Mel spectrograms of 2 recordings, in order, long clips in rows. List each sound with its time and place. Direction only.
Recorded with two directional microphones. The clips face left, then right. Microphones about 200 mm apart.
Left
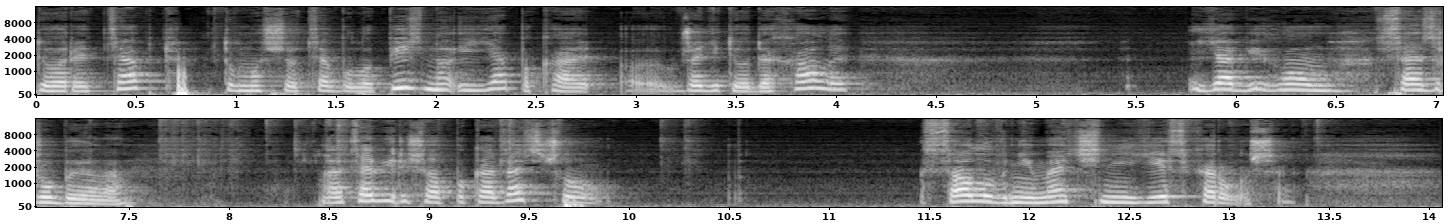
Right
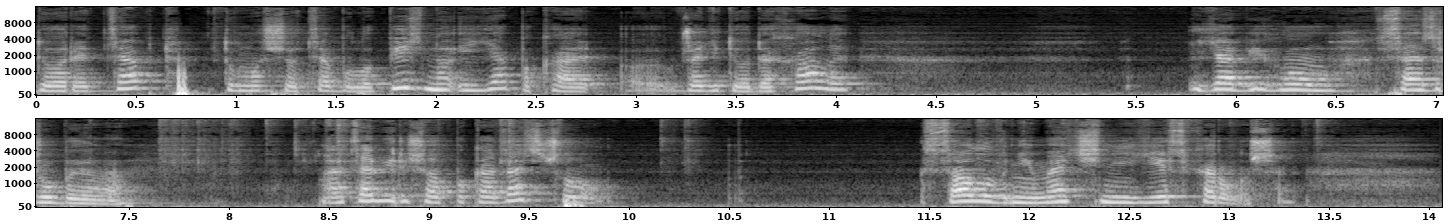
0.0 s speech: 55° left (ahead or behind)
5.7 s speech: 50° left (ahead or behind)
11.4 s speech: 55° left (ahead or behind)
